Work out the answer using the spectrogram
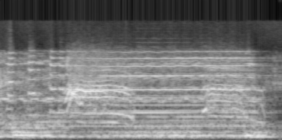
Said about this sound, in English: And then she threw up her hands and shrieked.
